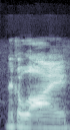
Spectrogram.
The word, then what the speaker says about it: Nikolaj: Nikolaj? Nikolai Coster-Waldau.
